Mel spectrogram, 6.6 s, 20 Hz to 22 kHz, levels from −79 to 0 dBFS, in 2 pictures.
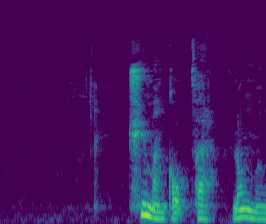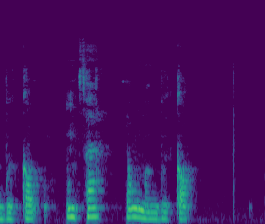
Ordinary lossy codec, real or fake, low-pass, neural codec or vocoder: MP3, 96 kbps; real; 10.8 kHz; none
